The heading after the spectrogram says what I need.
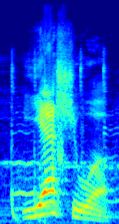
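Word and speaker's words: ישוע: This name Joshua is pronounced the same as Jesus. In Hebrew, it's pronounced Yeshua.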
